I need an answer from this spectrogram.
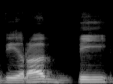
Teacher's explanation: Kemudian birabbil tu dia ada tasydid atas ba, seolah-olah kita pegang 2 kali ba lah ya, satu ba mati, satu ba baris bawah ya. Jadi kita sebut birabbil alif lam qamariyah, kita akan zahirkan lam dia tu birabbil Kita sebut birabbil falaq.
